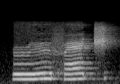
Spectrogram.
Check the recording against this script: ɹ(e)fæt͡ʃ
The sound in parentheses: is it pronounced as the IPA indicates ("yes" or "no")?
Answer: no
